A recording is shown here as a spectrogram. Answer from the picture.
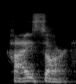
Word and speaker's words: Caesar: were going to go meet uh julius kaiser instead of julius caesar that's how he would pronounce his name julius kaisar and then you know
